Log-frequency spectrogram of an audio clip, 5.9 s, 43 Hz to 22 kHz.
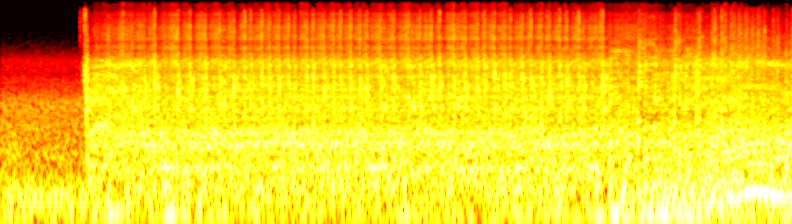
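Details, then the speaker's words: Supercharged (blown) Hemi V8 engine fire-up: catches and settles into a loud, lumpy, uneven idle with a choppy beat; ignition timing needs adjusting. "uh the back too yeah let me get the uh i got to get the timing adjusted"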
